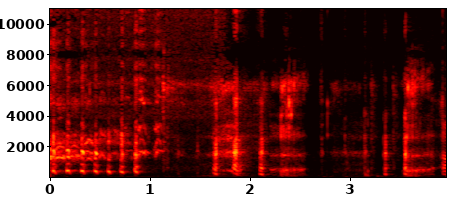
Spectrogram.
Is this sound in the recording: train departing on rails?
no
